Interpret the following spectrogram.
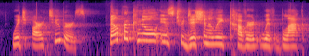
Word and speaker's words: Knolle: this cheese it's belper the k is not silent the canola word is almost like how we pronounce canola as in canola oil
